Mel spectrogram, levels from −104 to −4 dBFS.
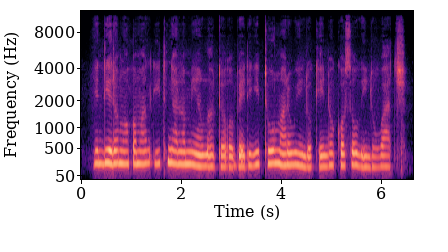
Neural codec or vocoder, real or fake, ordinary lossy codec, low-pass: codec, 24 kHz, 0.9 kbps, WavTokenizer, medium speech release version 2; fake; none; 10.8 kHz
